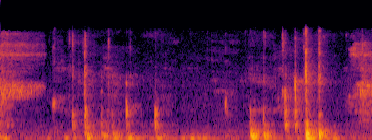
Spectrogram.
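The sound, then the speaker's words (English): Rapid, clicky keystrokes on a computer keyboard with a short key throw, typed in uneven bursts with a louder flurry near the end, crisp with no one talking. “Oh, by the way, this keyboard yeah. is much clickier.”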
